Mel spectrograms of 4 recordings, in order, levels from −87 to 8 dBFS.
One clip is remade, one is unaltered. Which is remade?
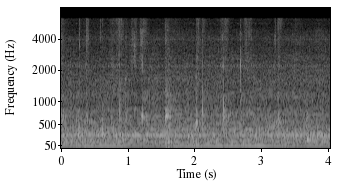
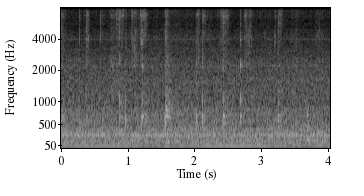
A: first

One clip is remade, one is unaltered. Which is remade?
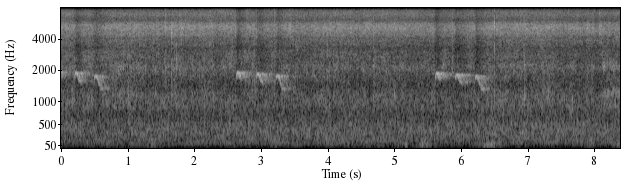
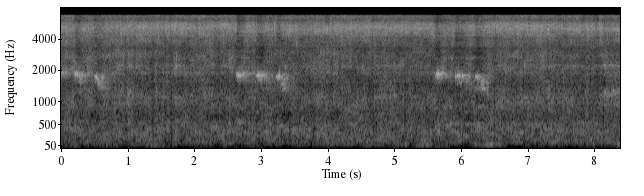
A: second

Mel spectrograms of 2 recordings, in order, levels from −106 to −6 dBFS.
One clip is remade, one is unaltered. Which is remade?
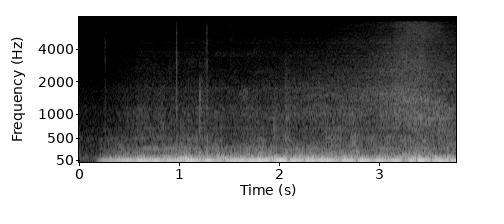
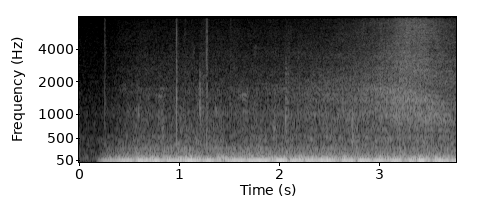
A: first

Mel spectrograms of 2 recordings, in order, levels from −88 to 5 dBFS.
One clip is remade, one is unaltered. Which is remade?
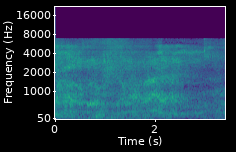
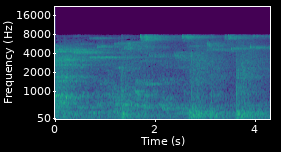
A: first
